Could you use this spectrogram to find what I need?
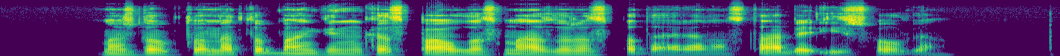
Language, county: Lithuanian, Šiauliai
